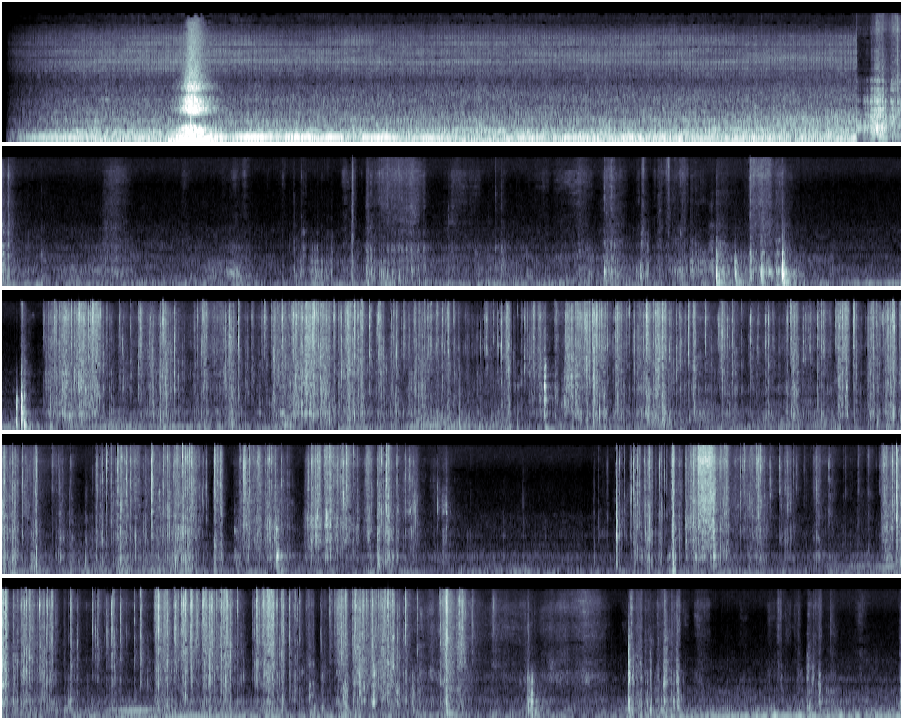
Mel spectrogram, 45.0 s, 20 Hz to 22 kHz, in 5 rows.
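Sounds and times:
steady low rumble: 0:01.6 - 0:02.3
plastic bags crinkling: 0:18.4 - 0:31.4, 0:33.0 - 0:40.7.

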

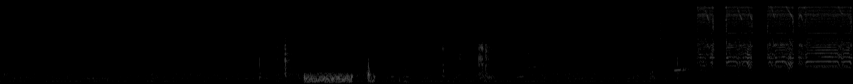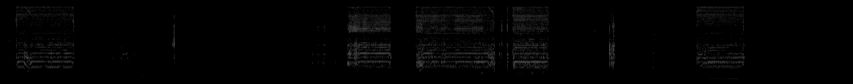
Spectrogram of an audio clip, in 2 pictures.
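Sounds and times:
power drill motor whirring: 0:07.0 - 0:09.9, 0:11.9 - 0:14.1, 0:15.3 - 0:16.1.

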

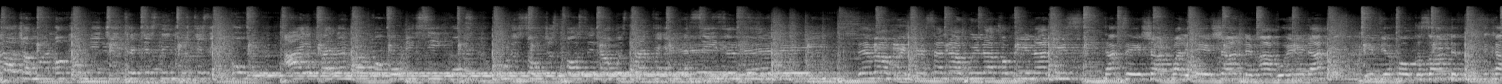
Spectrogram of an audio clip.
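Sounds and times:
reggae band playing: 0:01.2 - 0:12.0
person singing: 0:02.4 - 0:09.1.

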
